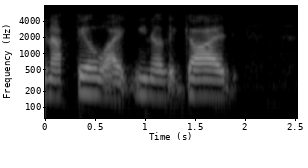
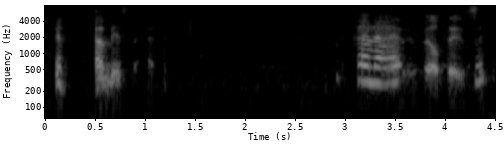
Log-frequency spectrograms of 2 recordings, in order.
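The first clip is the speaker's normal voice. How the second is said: higher, choked-up voice breaking into whisper; real tearful crying; 7 semitones higher than usual. Real, not acted. Missing a week of belonging, real tearful crying. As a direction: fight through tears as the words give out. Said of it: "I'm sorry to start bawling".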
